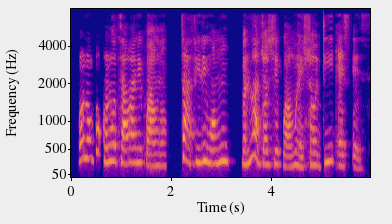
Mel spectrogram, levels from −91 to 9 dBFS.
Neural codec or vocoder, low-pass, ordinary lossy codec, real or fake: codec, 16 kHz, 2 kbps, FreqCodec, larger model; 7.2 kHz; AAC, 32 kbps; fake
